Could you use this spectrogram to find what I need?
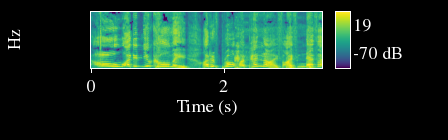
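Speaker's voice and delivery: sending up her own eagerness in a squeaky mock voice; mock high-pitched self. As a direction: play the eager penknife owner, way up high. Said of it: "And I said".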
